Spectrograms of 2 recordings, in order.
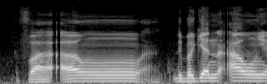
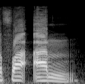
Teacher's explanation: itu suaranya itu kita tahan, kita panjangkan sejenak kira-kira sepanjang dua harakat. Jangan dibaca faan. · Bunyi nun sukun atau bunyi tanwinnya kita baca samar. Kemudian disertai dengan dengungan, disertai dengan gunah. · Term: ikhfa hakiki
